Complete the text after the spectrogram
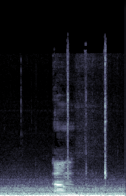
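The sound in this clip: Low, steady engine and road rumble inside a moving car after a game, a continuous drone with a few brief, faint sounds over it.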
